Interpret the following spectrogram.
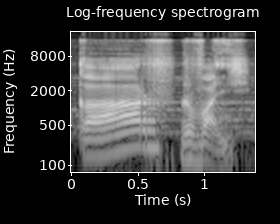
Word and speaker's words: کارروائی: یہی کچھ ہے، کار، تو یہاں جو پہلی رے ہے وہ ساکن ہے، آگے روائی، اس کی جو رے ہے وہ متحرک ہے، اس کے اوپر زبر ہے۔ جی ہاں، تو اصل لفظ جو ہے وہ کارروائی۔ تو اگر آپ اس کو روانی میں پڑھیں، ملا کر پڑھیں، تو آپ اس کو پڑھیں گے کارروائی۔ جی ہاں، وہ کارروائی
